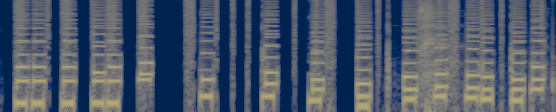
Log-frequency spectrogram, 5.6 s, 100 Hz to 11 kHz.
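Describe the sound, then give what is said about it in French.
Bouncy 8-bit music from Super Mario Bros, a 1980s Japanese video game by a company that earlier made Hanafuda cards, created by Shigeru Miyamoto: short, staccato square-wave notes in a quick, hopping rhythm with brief gaps, a buzzier noisy stretch midway, and no talking. “et oui, Super Mario Bros, petit jeu un peu pointu d'une compagnie japonaise qui faisait des cartes Nafuda avant et puis qui a décidé, euh, voilà, petit créateur euh, Shigeru, Miyamoto.”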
